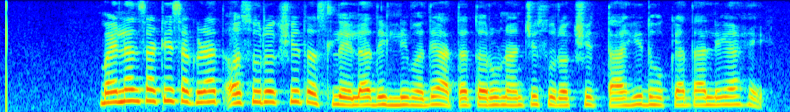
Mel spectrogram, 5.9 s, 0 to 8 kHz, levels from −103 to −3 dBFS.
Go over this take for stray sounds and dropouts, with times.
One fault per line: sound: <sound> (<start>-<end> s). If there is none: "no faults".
no faults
